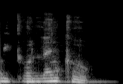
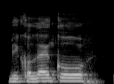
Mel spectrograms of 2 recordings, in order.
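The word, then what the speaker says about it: Mykolenko: someone like Milenko, or I know I definitely pronounce that shit well, but Mikolenko. – Shit, now save day. So Mikolenko, Richarlison, obviously, Zaha is pretty obvious.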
